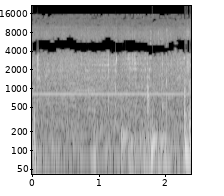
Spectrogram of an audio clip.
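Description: Crackling static and hiss from an AM radio broadcast recorded off the air, with a thin steady whistle running through it.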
